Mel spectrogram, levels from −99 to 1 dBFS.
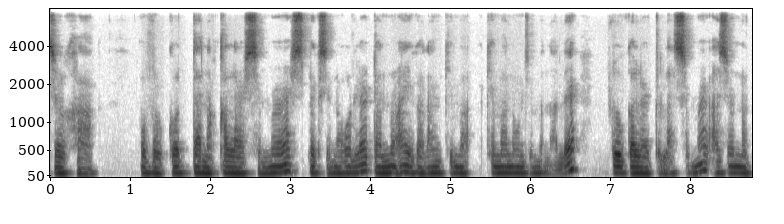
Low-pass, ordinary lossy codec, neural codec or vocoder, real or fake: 7.2 kHz; none; none; real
